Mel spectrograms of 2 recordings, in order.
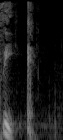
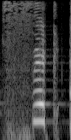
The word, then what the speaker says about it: Sikh: Now, I always thought the word was pronounced Sikh. She is Sikh and pronounces it Sikh.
